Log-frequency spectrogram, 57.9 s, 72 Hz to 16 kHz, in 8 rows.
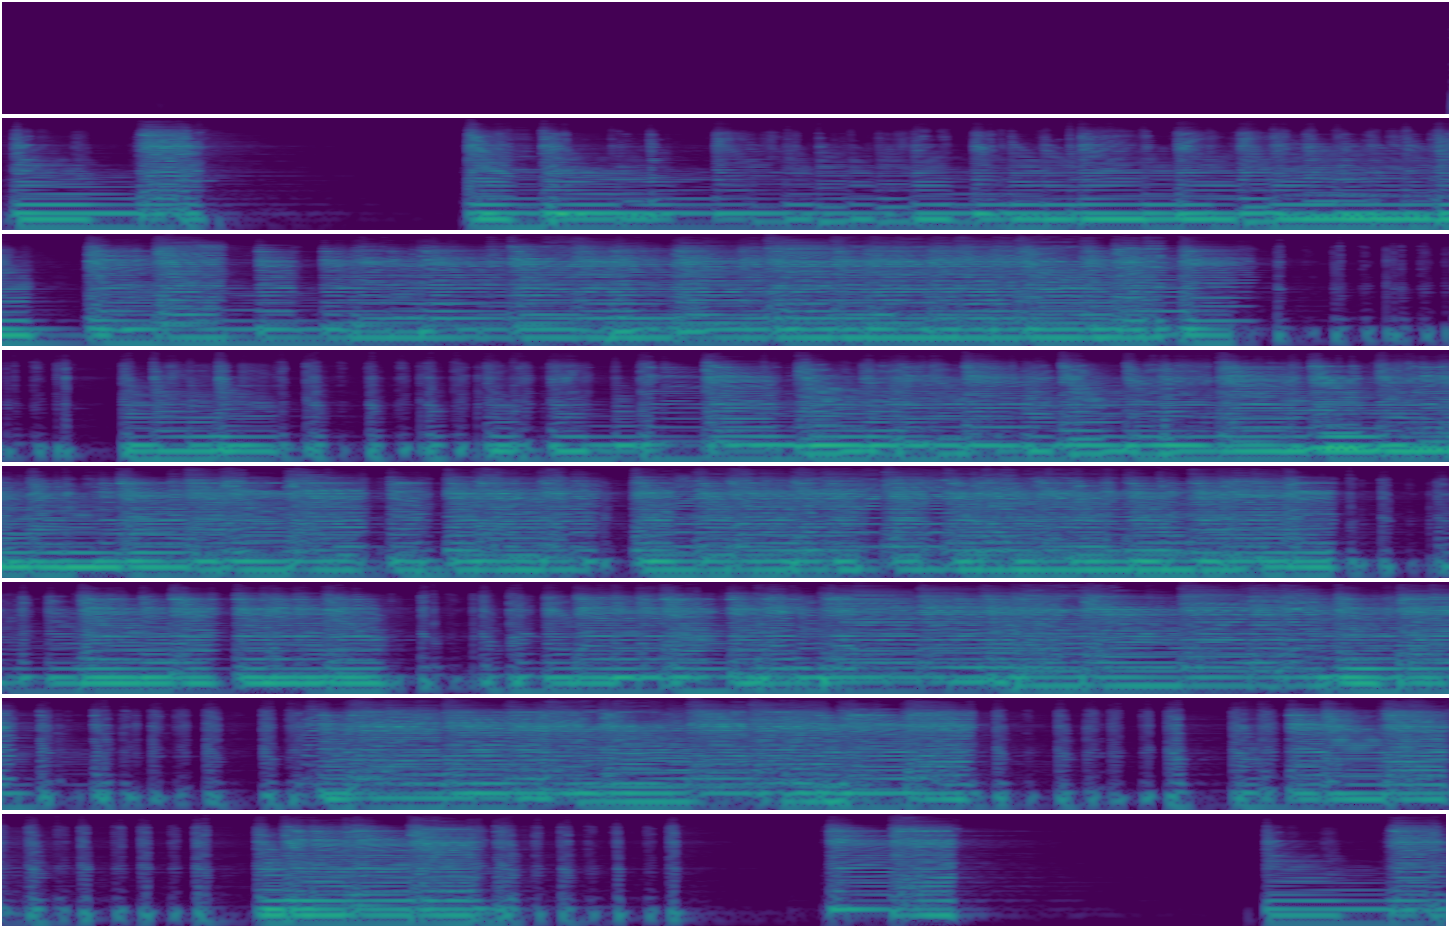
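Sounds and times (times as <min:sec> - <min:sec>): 
guitar loop: 0:07.3 - 0:08.3, 0:09.6 - 0:20.8, 0:21.4 - 0:53.8, 0:54.8 - 0:55.5, 0:57.0 - 0:57.8.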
